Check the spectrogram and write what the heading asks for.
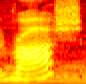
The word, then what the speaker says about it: Rach: it the way we think those names are pronounced. Not in Irish. Good point. Um, so it's Rash.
